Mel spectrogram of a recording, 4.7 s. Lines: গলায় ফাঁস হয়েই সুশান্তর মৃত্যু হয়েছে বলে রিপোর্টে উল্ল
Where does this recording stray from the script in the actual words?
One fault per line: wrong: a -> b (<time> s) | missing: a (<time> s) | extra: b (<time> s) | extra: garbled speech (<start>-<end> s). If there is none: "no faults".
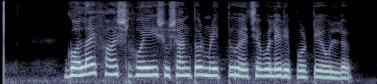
no faults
